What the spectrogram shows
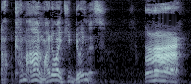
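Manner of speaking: exasperated groan. The speaker keeps repeating the same mistake; frustrated. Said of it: "that was me being frustrated".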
